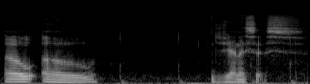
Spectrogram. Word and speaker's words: oogenesis: something called oogenesis and it is spelled just like it is said oh Genesis okay what is oogenesis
